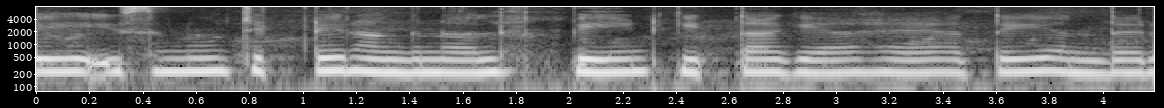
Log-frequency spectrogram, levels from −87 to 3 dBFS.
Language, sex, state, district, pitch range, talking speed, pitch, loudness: Punjabi, female, Chandigarh, Chandigarh, 220-230 Hz, 185 wpm, 225 Hz, -14 LUFS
